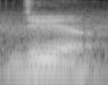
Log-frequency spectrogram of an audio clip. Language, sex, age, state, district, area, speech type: Urdu, male, 30-45, Delhi, South Delhi, urban, spontaneous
